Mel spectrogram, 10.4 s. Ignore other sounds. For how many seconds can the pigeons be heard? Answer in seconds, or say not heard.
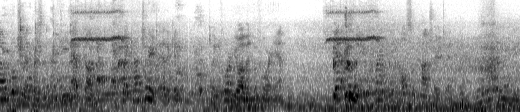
not heard.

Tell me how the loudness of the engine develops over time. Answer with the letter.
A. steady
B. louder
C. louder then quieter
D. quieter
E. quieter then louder
A.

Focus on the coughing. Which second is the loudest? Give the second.
7 s.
